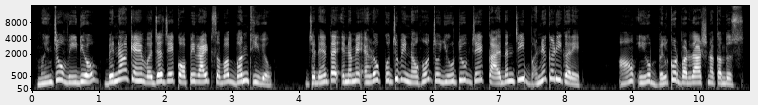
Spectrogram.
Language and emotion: Sindhi, angry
